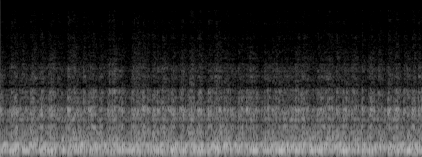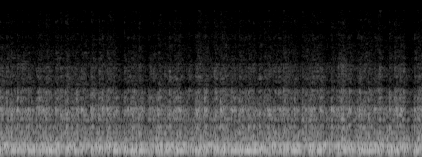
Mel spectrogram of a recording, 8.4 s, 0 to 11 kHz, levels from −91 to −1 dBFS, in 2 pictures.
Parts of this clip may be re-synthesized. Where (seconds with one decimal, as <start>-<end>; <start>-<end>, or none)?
none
